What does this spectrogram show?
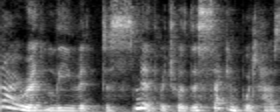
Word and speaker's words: Psmith: This is Leave It to Smith with a silent P.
